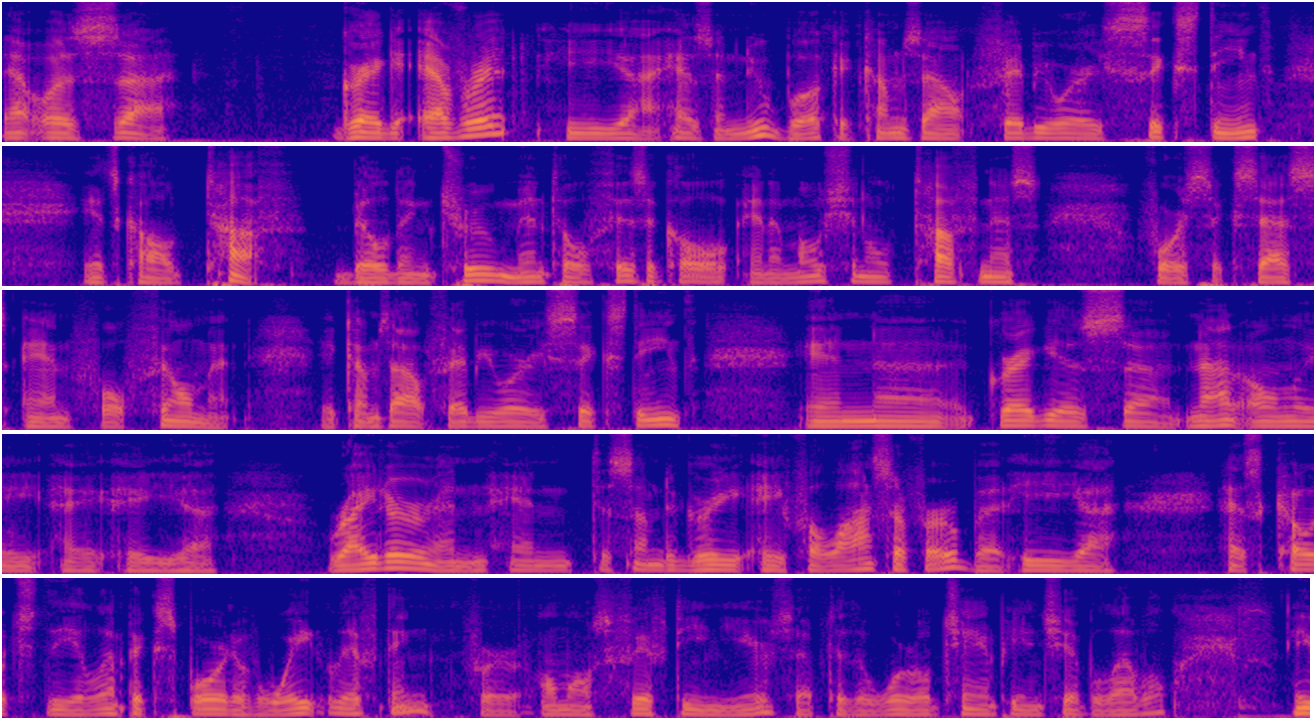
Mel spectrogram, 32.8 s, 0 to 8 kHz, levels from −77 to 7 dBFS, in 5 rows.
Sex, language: male, English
